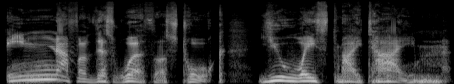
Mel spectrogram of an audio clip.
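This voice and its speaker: A man voicing an arrogant, sneering gentleman surgeon who is a murderer, in an audiobook story, with a haughty, drawn-out delivery. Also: mid-range voice, big pitch swings, creaky, breathy edge, dry recording, studio quality, pitched above the performer's own voice, full character voice. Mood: impatient, haughty.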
